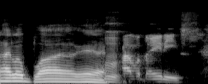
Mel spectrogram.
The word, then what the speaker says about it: Hylobates: When it comes to the human chromosome number 2 fusion site, he's actually talking about gibbons and hyloblatate, or how do you pronounce that? Hylobates.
